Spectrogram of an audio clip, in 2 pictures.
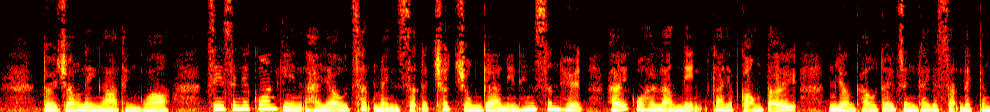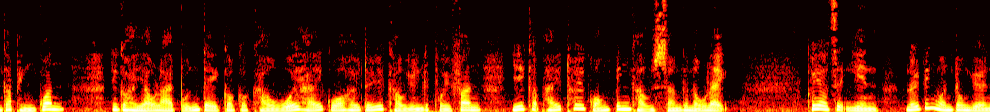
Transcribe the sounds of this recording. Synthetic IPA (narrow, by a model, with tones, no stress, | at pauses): t̪ɵ˧ɥt͡ʃœː˨˥ŋle˨˧jŋaː˨˧t̪ʰɪ˨˩ŋwaː˨˧t͡siː˧sɪ˧ŋkɛː˧kwaː˥nkiː˨nɦɐ˨jːɐ˨˧wt͡sʰɐ˥t̚mɪ˨˩ŋsɐ̰˨t̚lɪ˨k̚t͡ʃʰɵ˥t̚t͡ʃʊ˨ŋkɛ˧nyː˨˩nɦɪ˥ŋsɐ˥nɦyː˧t̚hɐ˨˥jkʷɔː˧ɦɵ˧ɥlœː˨˧ŋnḭː˨˩nkaː˥jɐ˨p̚kɔ̰ː˨˥ŋt̪ɵ˨˥ɥm̩˨˥jœː˨˩ŋkʰɐ˨˩wt̪ɵ˨˥ɥt͡sɪ˨˥ŋt̪ʰɐ˨˥jkɛː˧sɐ̰˨t̚lɪ˨kːɐ˧ŋkaː˥pʰɪ˨˩ŋkʷɐ˥n | niː˥kɔː˧ɦɐ˨jːɐ˨˧wlaː˨jpuː˨˥nt̪e˨jkɔː˧kːɔː˧kʰːɐ˨˩wwuː˨˥jɦɐ˨˥jkʷɔː˧ɦɵ˧ɥt̪ɵ˧ɥːyː˥kʰɐ˨˩wjyː˨˩nkɛː˧pʰuː˨˩jfɐ˧njiː˨˧kʰɐ˨p̚hɐ˨˥jt̪ʰɵ˥ɥkʷɔː˨˥ŋpɪ˥ŋkʰɐ˨˩wsœː˨ŋkɛː˧lo˨˧wlɪ˨k̚ | kʰɵ˨˧ɥjɐ˨˧wt͡sɪ̰˨k̚jiː˨˩n | lɵ˨˧ɥpiː˥nwɐ˨nt̪ʊ˨ŋjyː˨˩n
